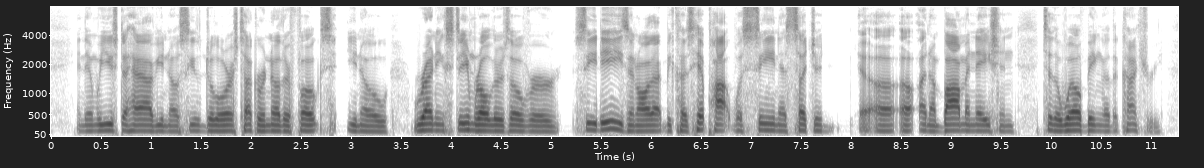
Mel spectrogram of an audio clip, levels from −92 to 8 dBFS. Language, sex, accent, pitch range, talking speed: English, male, American, 130-155 Hz, 220 wpm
